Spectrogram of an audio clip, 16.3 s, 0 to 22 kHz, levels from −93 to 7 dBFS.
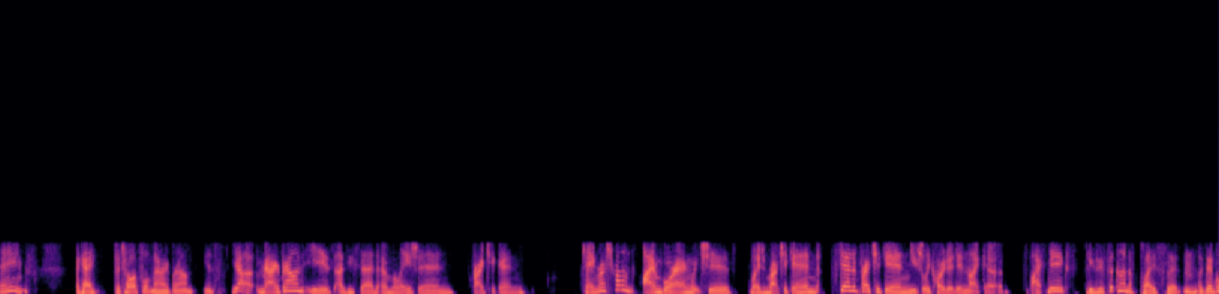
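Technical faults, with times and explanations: throughout: G.729 codec. Speech is rebuilt at 8 kbit/s from a vocal tract filter and sparse pulses, so nothing above 4 kHz passes and the sound is plainly rough and synthetic.
1.29–1.34 s and 10.34–10.40 s: VoIP packet loss concealed by the speech codec. About 40 ms, then 20 ms, went missing, which fits two packets and then one. The decoder stretched its last pitch and filter to fill the gap, fading as it went, and the speech stays weak briefly after.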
